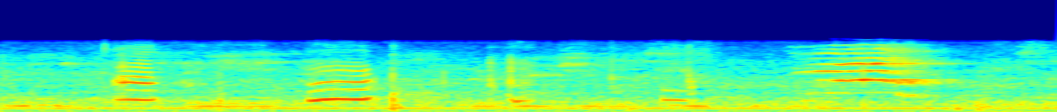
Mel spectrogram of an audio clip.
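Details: Infant with hiccups: four or five short, abrupt voiced squeaks in quick succession; hiccups.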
